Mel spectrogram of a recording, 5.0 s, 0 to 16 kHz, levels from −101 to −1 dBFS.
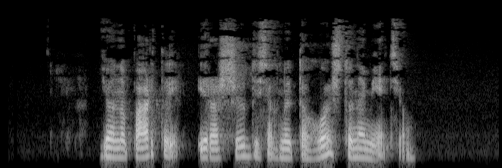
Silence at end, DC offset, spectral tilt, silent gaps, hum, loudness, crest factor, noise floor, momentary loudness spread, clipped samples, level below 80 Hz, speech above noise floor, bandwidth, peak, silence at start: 0.9 s; under 0.1%; -4.5 dB/octave; none; none; -28 LUFS; 22 dB; -77 dBFS; 7 LU; under 0.1%; -70 dBFS; 49 dB; 11.5 kHz; -8 dBFS; 1 s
